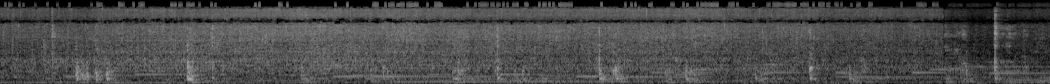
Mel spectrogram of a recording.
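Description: Tomato tossed into onion, garlic and green chilli sautéing in a pan gives a steady loud sizzle with scattered scraping stir strokes and clinks, no talk.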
